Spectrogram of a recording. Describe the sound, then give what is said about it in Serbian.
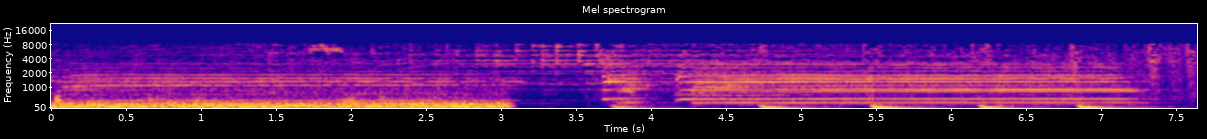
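A train arrives at the station in Mostar with a steady droning hum of layered tones that briefly drops away. The hum then resumes under a few slow, regular thumps from the wheels. “Stigla sam, izlazim iz voza u Mostaru”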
